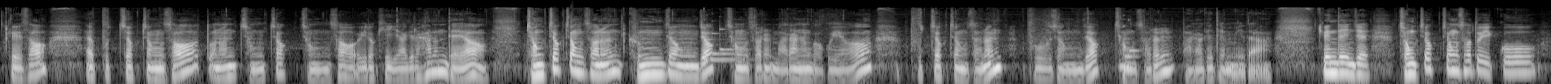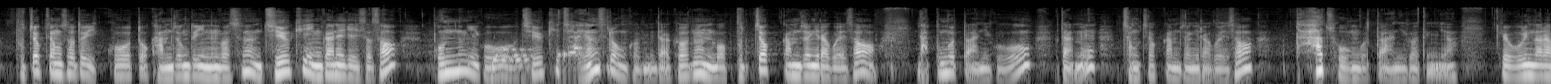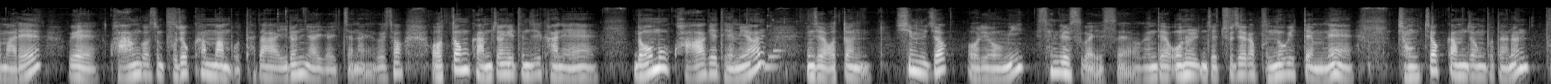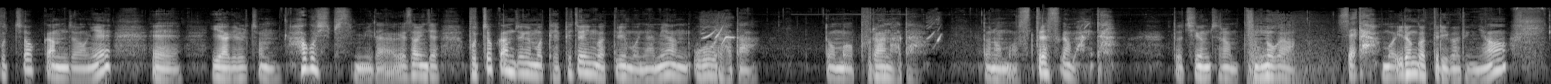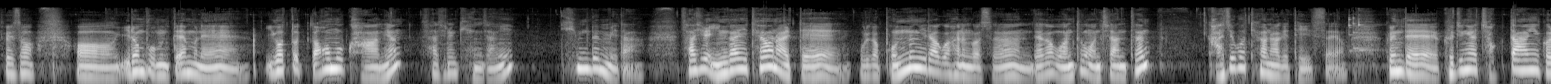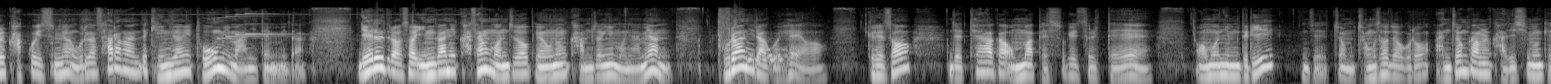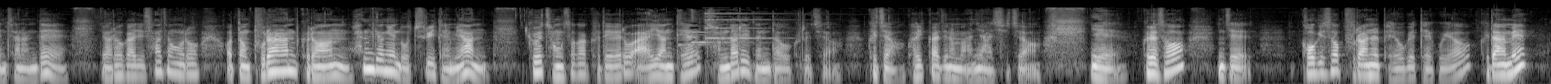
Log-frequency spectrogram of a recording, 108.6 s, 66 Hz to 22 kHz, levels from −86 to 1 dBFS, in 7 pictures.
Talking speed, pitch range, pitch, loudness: 315 characters per minute, 110-175 Hz, 130 Hz, -19 LUFS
